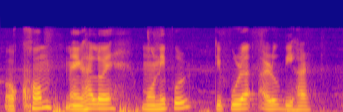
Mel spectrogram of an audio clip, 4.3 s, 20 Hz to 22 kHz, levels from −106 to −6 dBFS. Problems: none marked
